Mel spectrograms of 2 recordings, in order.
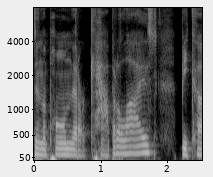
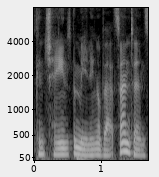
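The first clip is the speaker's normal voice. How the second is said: normal talking voice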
